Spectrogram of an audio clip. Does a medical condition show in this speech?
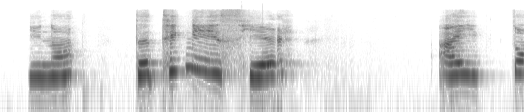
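Yes: acquired ataxia.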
